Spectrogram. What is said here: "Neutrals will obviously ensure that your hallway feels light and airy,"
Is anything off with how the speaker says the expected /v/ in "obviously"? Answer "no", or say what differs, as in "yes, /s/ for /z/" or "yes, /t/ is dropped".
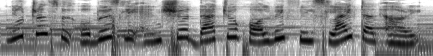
yes, /v/ is dropped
